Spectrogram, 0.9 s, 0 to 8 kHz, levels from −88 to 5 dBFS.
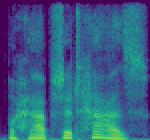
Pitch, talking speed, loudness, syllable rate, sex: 125 Hz, 190 wpm, -17 LUFS, 4.7 syllables/s, male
